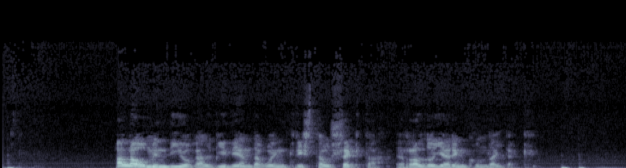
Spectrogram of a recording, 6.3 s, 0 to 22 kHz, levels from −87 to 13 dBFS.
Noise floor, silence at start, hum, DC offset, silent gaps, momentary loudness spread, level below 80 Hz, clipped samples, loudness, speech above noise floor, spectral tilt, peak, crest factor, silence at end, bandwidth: -60 dBFS; 0.05 s; none; under 0.1%; none; 21 LU; -38 dBFS; under 0.1%; -20 LUFS; 41 dB; -7.5 dB/octave; -2 dBFS; 18 dB; 0.2 s; 11 kHz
